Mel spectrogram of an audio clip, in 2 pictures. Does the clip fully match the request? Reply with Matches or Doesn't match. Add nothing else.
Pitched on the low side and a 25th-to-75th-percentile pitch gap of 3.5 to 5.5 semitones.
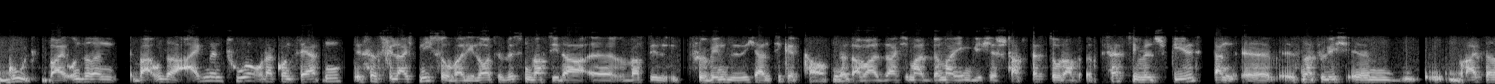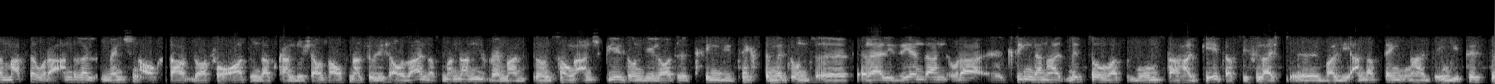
Doesn't match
